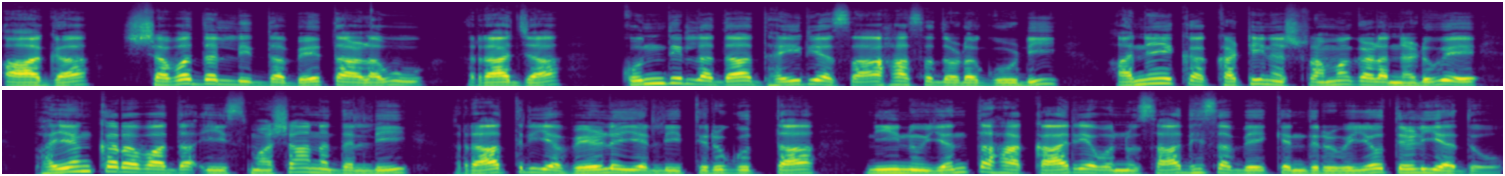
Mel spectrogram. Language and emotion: Kannada, neutral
